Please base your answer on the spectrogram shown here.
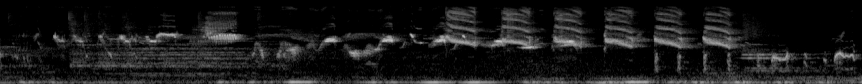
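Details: Chinese hwamei, a big old forest-caught bird, swapping voices quickly: rich whistled phrases with shrill rising notes, then a loud repeated train of buzzy downslurred calls, closing with softer chatter; low hum underneath.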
